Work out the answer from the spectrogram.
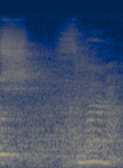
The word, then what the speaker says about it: Smyrna: Nicole, do you know how to pronounce that word? Smyrna.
